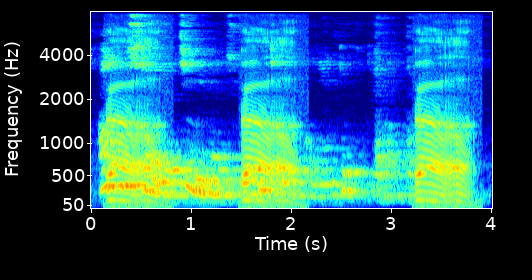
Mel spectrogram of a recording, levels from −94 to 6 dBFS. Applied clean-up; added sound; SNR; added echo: none; Burping, eructation; -1 dB; reverberation time 0.9 s.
